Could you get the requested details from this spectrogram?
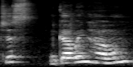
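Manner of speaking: breezy, offhand tone. Reading a novel aloud, a woman answers a man touching her hair: casual. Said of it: "as casually as possible".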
